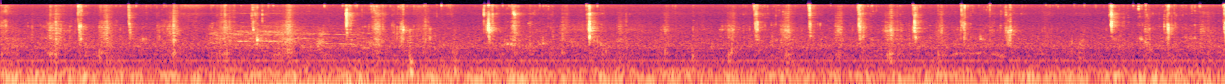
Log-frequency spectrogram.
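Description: Fingers pick at food on a plate with soft clicks.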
